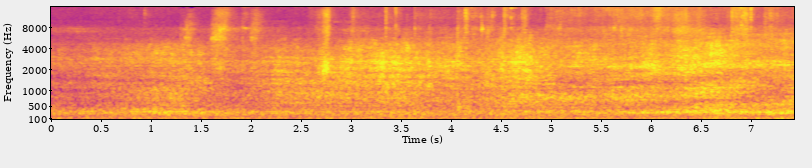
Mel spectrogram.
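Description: Steady rumble of an airplane's engines passing overhead, with a low hum, growing slowly louder.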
